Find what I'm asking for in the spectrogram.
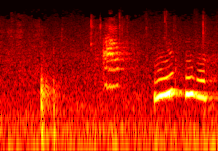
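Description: A fluffy white pet cat gives two clear meows up close near the end, preceded by a softer mewing sound, in a quiet room.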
